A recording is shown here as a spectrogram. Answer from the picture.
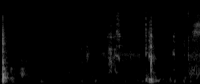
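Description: A few faint, sharp taps and scuffs of a cardboard box being handled and set down on a table, the clearest about one and a half seconds in.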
